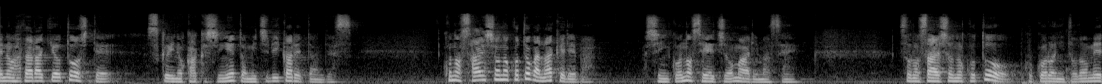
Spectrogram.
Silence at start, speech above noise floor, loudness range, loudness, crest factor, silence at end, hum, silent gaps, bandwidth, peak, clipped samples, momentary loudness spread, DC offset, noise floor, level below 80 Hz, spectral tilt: 0 s; 27 dB; 3 LU; -22 LUFS; 20 dB; 0 s; none; none; 11.5 kHz; -2 dBFS; under 0.1%; 12 LU; under 0.1%; -48 dBFS; -48 dBFS; -5.5 dB/octave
